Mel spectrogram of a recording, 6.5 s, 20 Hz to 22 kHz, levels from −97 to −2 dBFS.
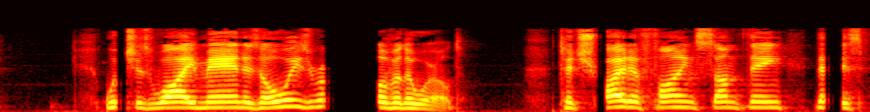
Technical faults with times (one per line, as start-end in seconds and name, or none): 0.00-6.53 low-delay AAC compression
0.86-0.96 AAC frame loss with muting
2.42-2.85 AAC frame loss with muting
4.46-4.56 AAC frame loss with muting
6.17-6.33 AAC frame loss with muting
